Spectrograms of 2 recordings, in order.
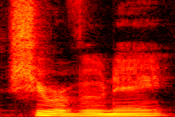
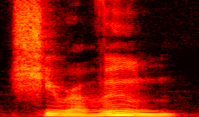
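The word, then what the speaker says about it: Shiravune: shira vien announced that they have rebranded themselves as shira vune pronounced shira vune and not shira voon they made sure to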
